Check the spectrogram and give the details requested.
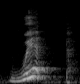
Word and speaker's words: whip: the wh words now w h sounds like w like wha and the h is silent echo these words after me wham whip good job now echo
